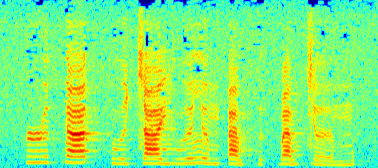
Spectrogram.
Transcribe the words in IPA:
ɹ ə˦˥ k̚ l aː˦˥ t̚ h u˨˩ ə̯ c aː˧ j u˧˥ ə̯ l ə˧˥ m ʔ a˨˩ w t̪ ə˨˩ k̚ ɓ a˧˥ w c əː˨˩˨ m

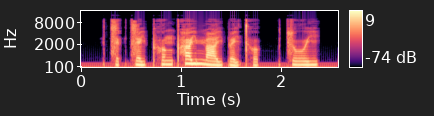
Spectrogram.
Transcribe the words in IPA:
t͡s ɪ˨˥ k̚ t͡s e˧ j pʰ ʊ˧ ŋ pʰ ɐ˥ j m aː˨ j p e˨˩ j t̪ʰ ʊ˨ k̚ | t͡s uː˧ j

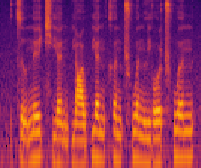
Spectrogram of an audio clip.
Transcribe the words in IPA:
t͡s ɹ̩˨˩ n̪ e˦ ɪ̯ t͡ɕʰ j ɛ̰˨˩ n p j ɑ˨˦ ʊ̯ p j ɛ˥˨ n kʰ ə˥˨ n ʈ͡ʂʰ w ə˥˨ n l j o˨˦ ʊ̯ ʈ͡ʂʰ w ə˦ n

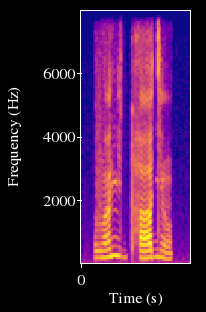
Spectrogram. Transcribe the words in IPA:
v ɐ̃ nʲ e d pʰ a dʲ õ

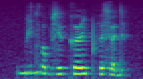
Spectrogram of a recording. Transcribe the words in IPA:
b i d w ɔ b z y k œ i̯ pʰ ə s œ d

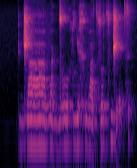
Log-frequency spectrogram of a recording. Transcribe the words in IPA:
d͡ʒ aː v a ɡ d oː x ʎ ɛ x v a t͡s o t͡s d͡ʒ ɛ̰ t͡s

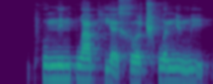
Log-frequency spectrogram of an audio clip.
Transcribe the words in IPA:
pʰ u˥ n̪ i˥ n p w ä˥ pʰ j ɛ̰˨˩ x ɤ˧˥ ʈ͡ʂʰ w ə˥ n y˥˧ m i˥˩

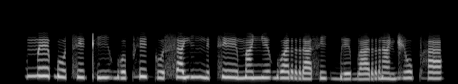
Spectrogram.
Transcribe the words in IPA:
m ɛ˦ ɓ o˨ t͡s e˨ kʼ iː˨ ɡʷ ɛ˨ pʰ e˦ k ʊ˨ s a˦ j i˦ ŋ ɪ˨ t͡s eː˦˨ m ã˦ ɲ eː˦ ɡʷ a˦ r a˨ s i˨ ɡ͡b e˨ b a˨ r ã˦ d͡ʒ o˦ pʰ a˦

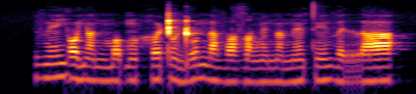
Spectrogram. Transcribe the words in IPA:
v ẽ j ɔ j ã n m ɔ ɓ õ h ɤ ʈ õ ɖ o n̪ a v ɤ zˤ e ŋ ẽ n̪ ã n̪ ɛ̃ t ẽ v ɛ r a

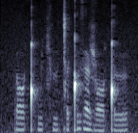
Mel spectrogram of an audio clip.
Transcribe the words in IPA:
ɾ ɔː ǃʰ u t͡ɕʰ ɯː ǀ ə ǃ ɯ z ɐː ʐ ɔː ǃ ɵː

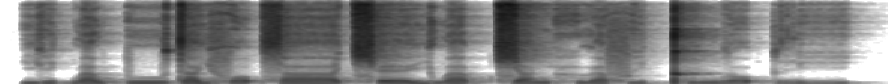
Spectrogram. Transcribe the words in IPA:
j i˨˩ t̚ w a˨˩ w p uː˦˥ t a˦˥ j f ɔ˨˩ ʔ s aː˧ t͡ɕʰ ɛː˧ j w a˦˥ p̚ t͡ɕ a˧ ŋ h ɯ˧ a̯ f i˨˩ t̚ kʰ ɯ˧ ŋ l ɔ˨˩ ʔ p r iː˩˦

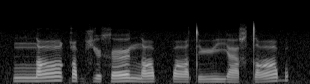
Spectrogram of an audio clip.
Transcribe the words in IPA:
nː ɑː q œ b ç ø x œː n ɑ pː ɑː t yː j æː χ t ɑː b

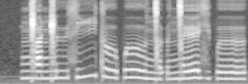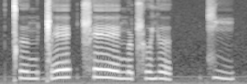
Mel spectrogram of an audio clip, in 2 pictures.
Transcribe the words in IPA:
ŋ͡ǁ a ŋ͡ǁ ɨː s iː t ɤː p ɤː ŋ͡ǀ ə ʔ ə ŋ͡ǀ ɛː zʲ ə p əː | ǀʰ əː ŋ ə ɡ͡ǁ ɛ | ʈ͡ʂʰ ɛː ŋ ɤ ʈ͡ʂʰ ɤ j ə | t͡ɕ i

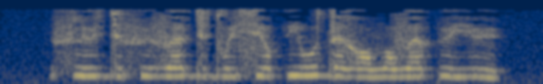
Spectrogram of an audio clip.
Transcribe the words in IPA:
f l y d y f y v ɛ d y d w y sʲ ɔ p j u d ɛ ɣ ɔ β ɔ v ɛ p y j y

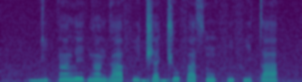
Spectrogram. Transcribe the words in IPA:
ɡ͡b i˨ k ã˧ l e˧ ɡ ã˨ ɡ a˨˦ f i˦˨ d͡ʒ a˨˦ d͡ʒ o˦˨ f a˧ s ũ˨ f i˨˦ f i˧ t a˦

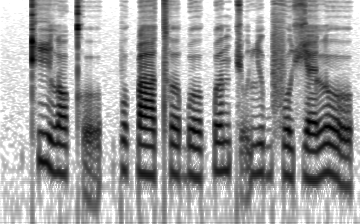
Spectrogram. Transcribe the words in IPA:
kʰ i l ɔ kʰ o̰ | p o k͡p a tʰ ɤ ɓ o k͡p ɤ n c o̰ ʎ ɯ b f o ç ɛ l o

